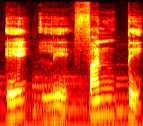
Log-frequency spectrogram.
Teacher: La mayor fuerza de voz está en fan, elefante.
